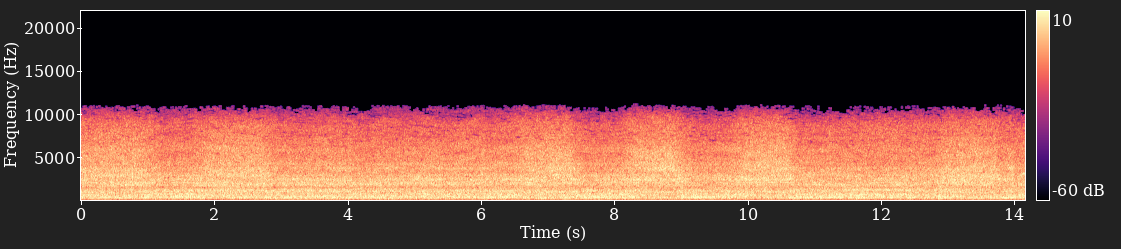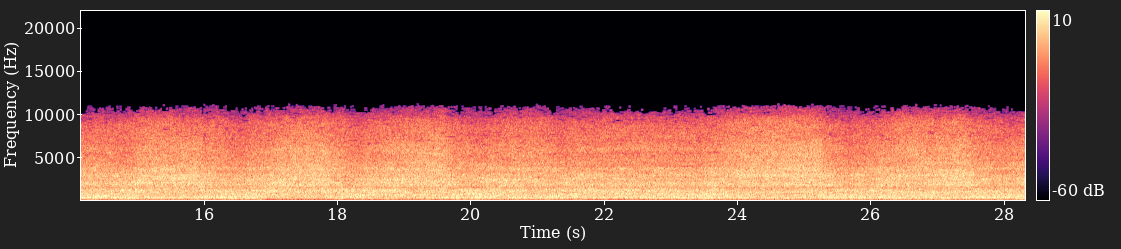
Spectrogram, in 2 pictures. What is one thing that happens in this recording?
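A hair dryer blows air with a steady whirring roar, close by.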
